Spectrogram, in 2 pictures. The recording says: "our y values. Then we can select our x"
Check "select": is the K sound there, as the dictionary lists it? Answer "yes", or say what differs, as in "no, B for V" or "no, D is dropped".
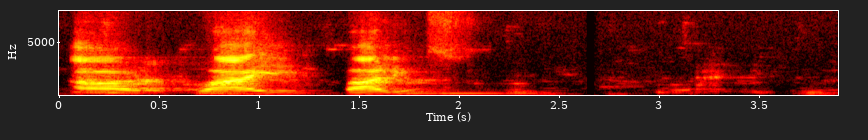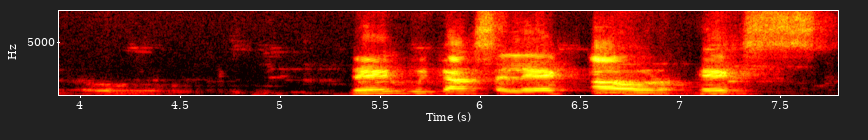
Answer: yes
